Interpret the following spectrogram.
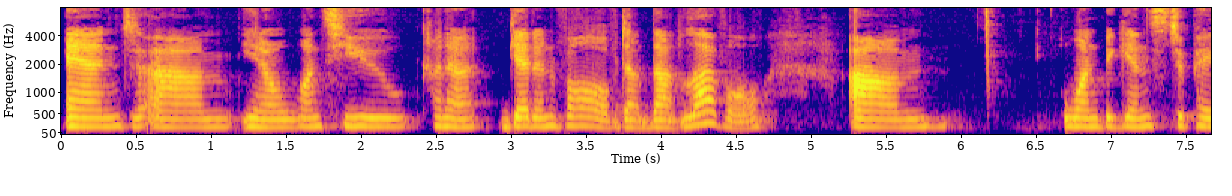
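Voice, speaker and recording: This woman has a non-native accent. Her delivery is fairly slow. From immigrant refugee to Canada. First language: not English. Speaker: school board trustee. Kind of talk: committee meeting self-introduction. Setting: boardroom meeting.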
